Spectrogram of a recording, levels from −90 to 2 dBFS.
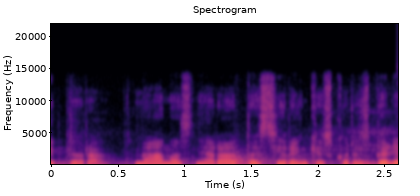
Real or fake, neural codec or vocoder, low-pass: real; none; 14.4 kHz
